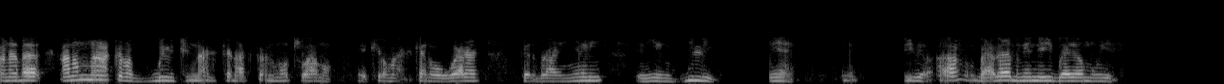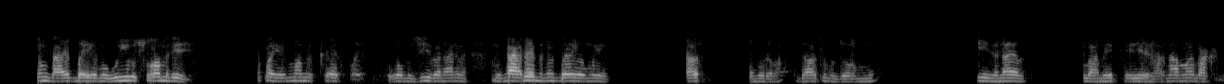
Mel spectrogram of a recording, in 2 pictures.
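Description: Computer activity noise runs under the whole recording: a buzzy, chirping pulse train at around 70 Hz, far below the speech level, that wanders with the machine's load rather than with the talker. On a spectrogram it appears as faint vertical striations with harmonic combs that shift independently of the voice.

Also throughout, the AMR narrowband mobile codec squeezes everything into a line band from 150 Hz to 3.5 kHz. Nothing reaches above 3.5 kHz, which shows as a hard ceiling on the spectrogram. The heavy buzzy, synthetic roughness points to one of the lowest AMR modes, around 5 kbps.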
